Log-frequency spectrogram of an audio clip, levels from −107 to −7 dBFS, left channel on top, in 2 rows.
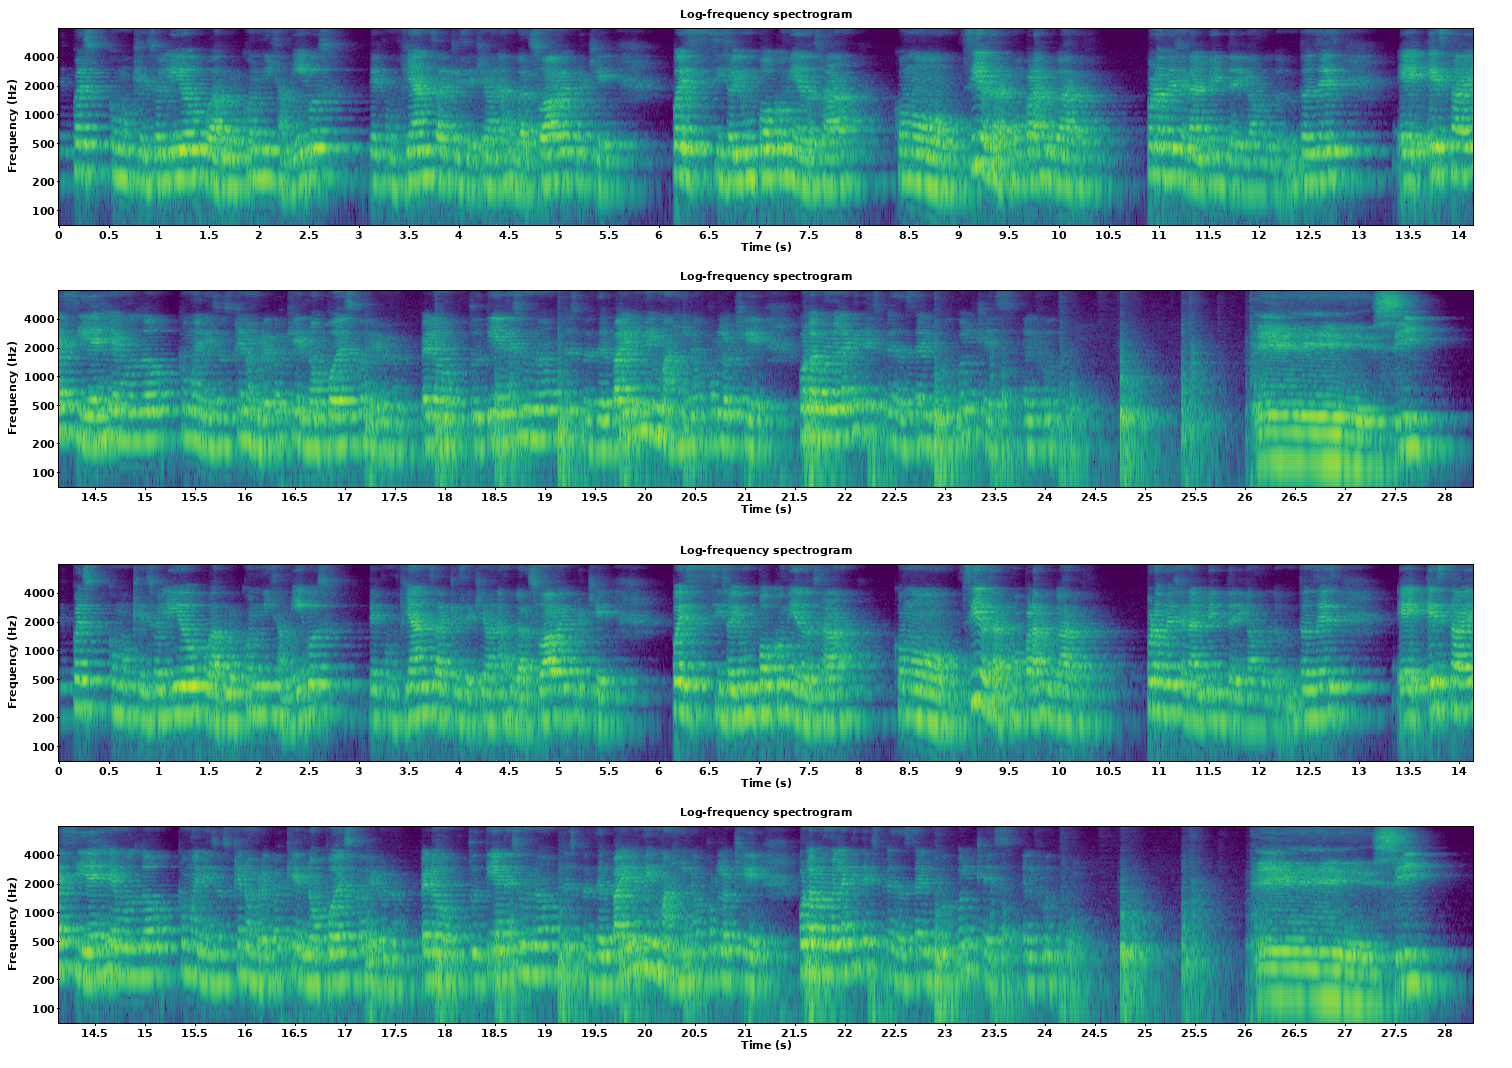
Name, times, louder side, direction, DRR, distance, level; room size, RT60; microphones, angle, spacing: voice 1, 0.1-2.7 3.1-5.8 6.1-7.9 8.4-10.3 10.9-13.0 13.4-23.5 23.8-24.3, equal, 60° right, -3 dB, 0.7 m, -29 dB
sound 1, 16.3-16.9 17.2-17.5 17.9-18.1 18.5-18.8 19.1-19.4 19.6-20.0 20.4-20.6 21.0-21.8 22.2-22.6 22.9-23.1 23.4-24.3 24.7-25.0 25.4-25.6 26.0-26.3, equal, 50° left, 0.6 m, -36 dB
voice 2, 26.0-27.7, left 1 dB, 5° left, -8 dB, 1.1 m, -27 dB
3.0 x 2.3 x 3.1 m, 0.87 s
head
